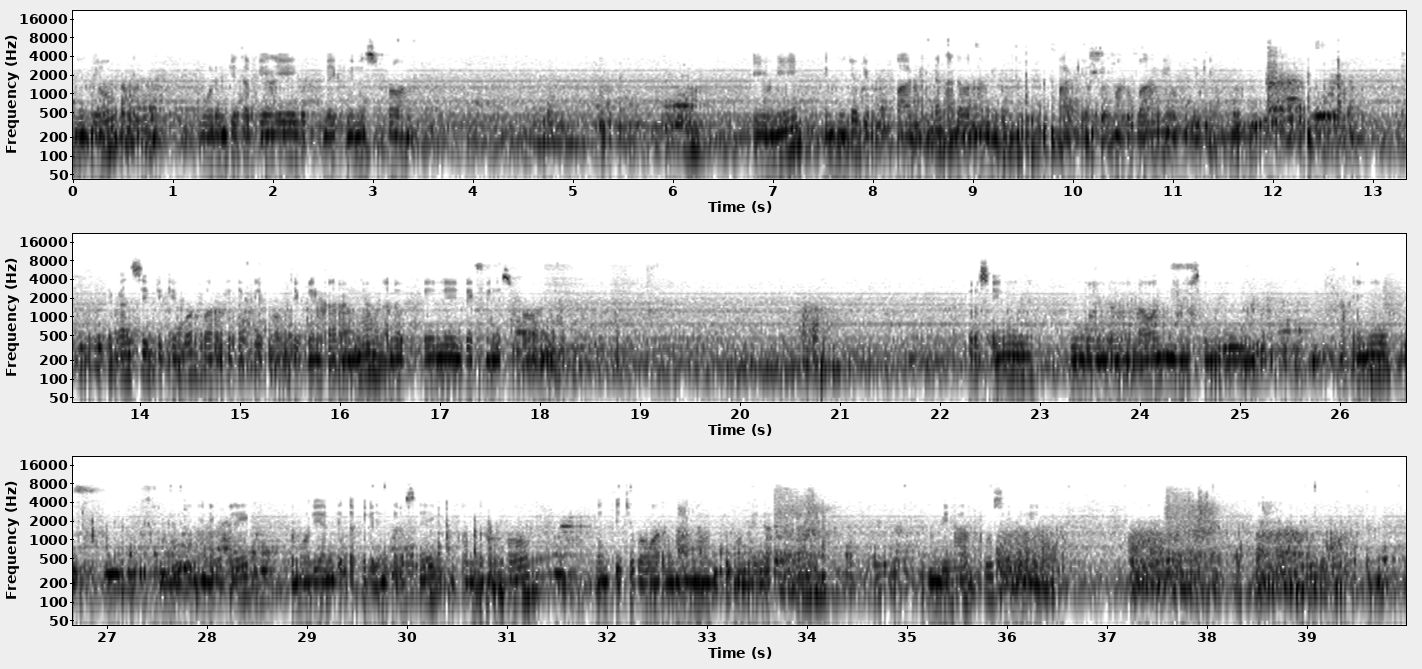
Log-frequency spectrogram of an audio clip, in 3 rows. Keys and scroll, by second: 9.6 ctrl+z, 30.7 ctrl+Home.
